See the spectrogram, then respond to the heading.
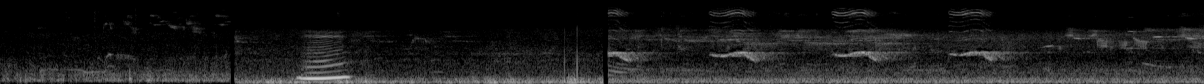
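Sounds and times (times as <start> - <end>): bird calling with downward note: 6.1 - 10.6.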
